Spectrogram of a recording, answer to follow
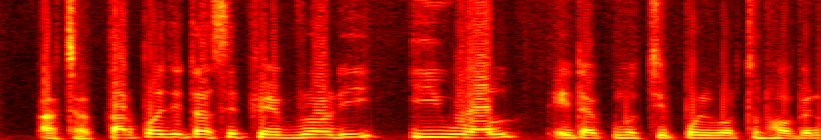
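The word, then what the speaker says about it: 유월: আছে কোনো বাচ্চিম নাই, এটাও যা আছে তাই উচ্চারণ হবে ইওয়াল।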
